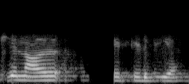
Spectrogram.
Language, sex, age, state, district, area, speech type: Punjabi, female, 45-60, Punjab, Jalandhar, rural, conversation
